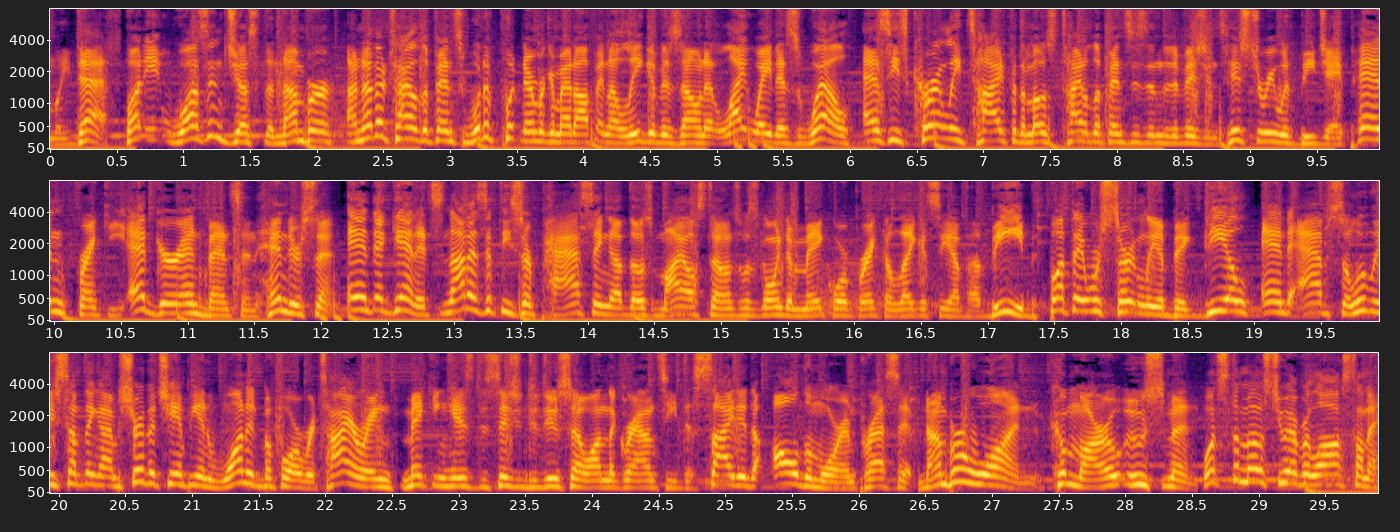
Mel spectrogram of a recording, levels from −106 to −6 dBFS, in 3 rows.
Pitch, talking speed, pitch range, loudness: 180 Hz, 225 wpm, 155-215 Hz, -19 LUFS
